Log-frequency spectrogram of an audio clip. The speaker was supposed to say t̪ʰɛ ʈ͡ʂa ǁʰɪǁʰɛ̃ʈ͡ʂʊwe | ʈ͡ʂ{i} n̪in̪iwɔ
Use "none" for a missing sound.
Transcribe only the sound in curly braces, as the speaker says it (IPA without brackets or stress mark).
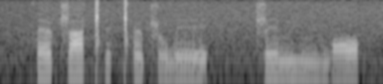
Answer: e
